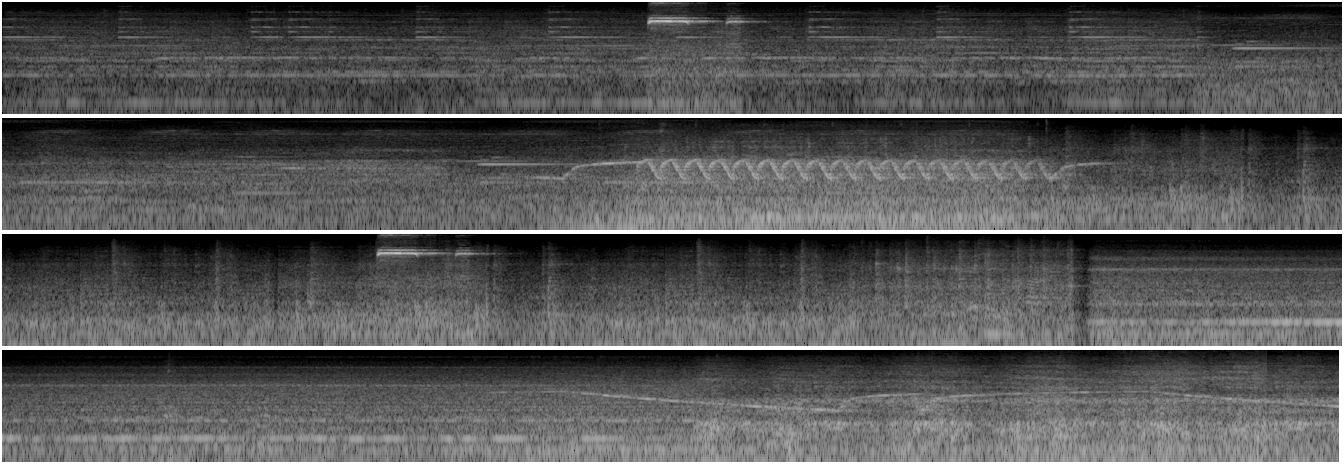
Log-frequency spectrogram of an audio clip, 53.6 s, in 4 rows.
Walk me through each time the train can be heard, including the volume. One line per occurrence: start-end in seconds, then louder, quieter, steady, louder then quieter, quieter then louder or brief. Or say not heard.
0.0-53.5 louder.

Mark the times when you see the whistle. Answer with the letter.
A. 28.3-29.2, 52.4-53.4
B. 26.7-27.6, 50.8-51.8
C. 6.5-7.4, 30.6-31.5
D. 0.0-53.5
C.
